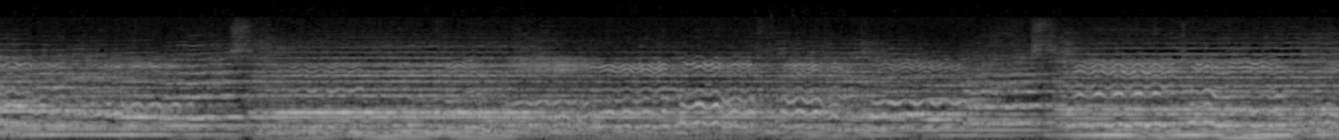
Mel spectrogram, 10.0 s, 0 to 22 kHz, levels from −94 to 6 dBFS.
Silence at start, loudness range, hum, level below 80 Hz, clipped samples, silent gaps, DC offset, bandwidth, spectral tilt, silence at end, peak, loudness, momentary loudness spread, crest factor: 0 s; 2 LU; none; -52 dBFS; under 0.1%; none; under 0.1%; 13.5 kHz; -5.5 dB/octave; 0 s; -18 dBFS; -32 LUFS; 5 LU; 14 dB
